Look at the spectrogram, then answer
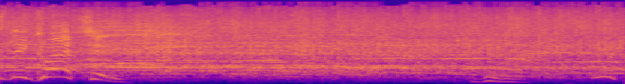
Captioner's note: cheers and applause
